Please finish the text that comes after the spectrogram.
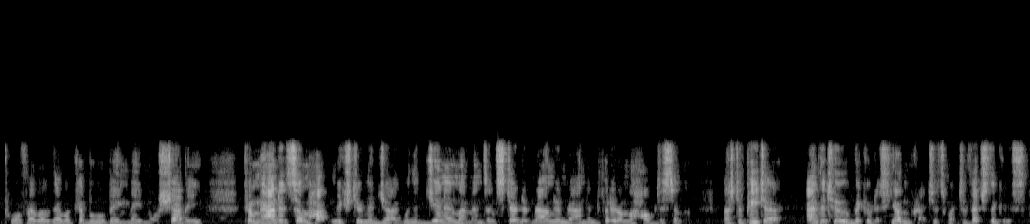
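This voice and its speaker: A man's voice: a little high, slightly rough, lo-fi sound. A man giving a theatrical, emphatic dramatic reading of a story as narrator.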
